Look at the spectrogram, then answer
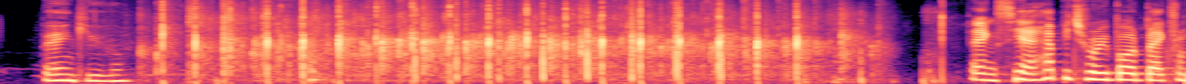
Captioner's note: applause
